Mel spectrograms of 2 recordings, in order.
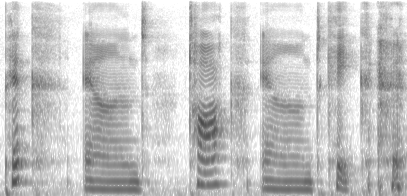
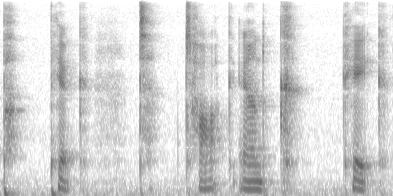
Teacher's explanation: So in American English, yes, P, T, and K always have that aspiration after them when they're at the beginning of the word.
